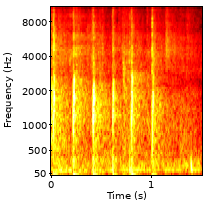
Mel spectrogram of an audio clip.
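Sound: applause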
